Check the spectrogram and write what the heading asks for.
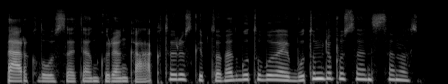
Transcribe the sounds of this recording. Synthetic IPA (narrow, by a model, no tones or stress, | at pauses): pʲɛrklˠɐʊsɐt̪ʲɛnkʊɾʲɛŋkɑ̰ːkt̪oːɾʲʊskɐɪpt̪uɔmʲɛt̪buːt̪uːbʊʋʲɛɪbuːt̪ʊmlʲɪpʊssʲɐnsʲsʲænoːs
